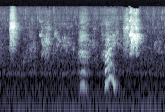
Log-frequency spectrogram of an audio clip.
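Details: Talkative pet Amazon parrot producing speech-like vocal sounds. Several voiced, wavering syllables with falling and rising tones are mixed with sharp, high squeaks, and a person talks nearby.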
